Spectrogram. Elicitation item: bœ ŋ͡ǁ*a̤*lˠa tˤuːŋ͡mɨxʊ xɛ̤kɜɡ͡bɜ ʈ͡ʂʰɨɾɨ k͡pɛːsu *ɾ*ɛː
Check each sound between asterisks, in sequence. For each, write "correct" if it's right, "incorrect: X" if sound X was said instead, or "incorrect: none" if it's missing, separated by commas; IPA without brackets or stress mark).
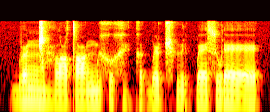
correct, correct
